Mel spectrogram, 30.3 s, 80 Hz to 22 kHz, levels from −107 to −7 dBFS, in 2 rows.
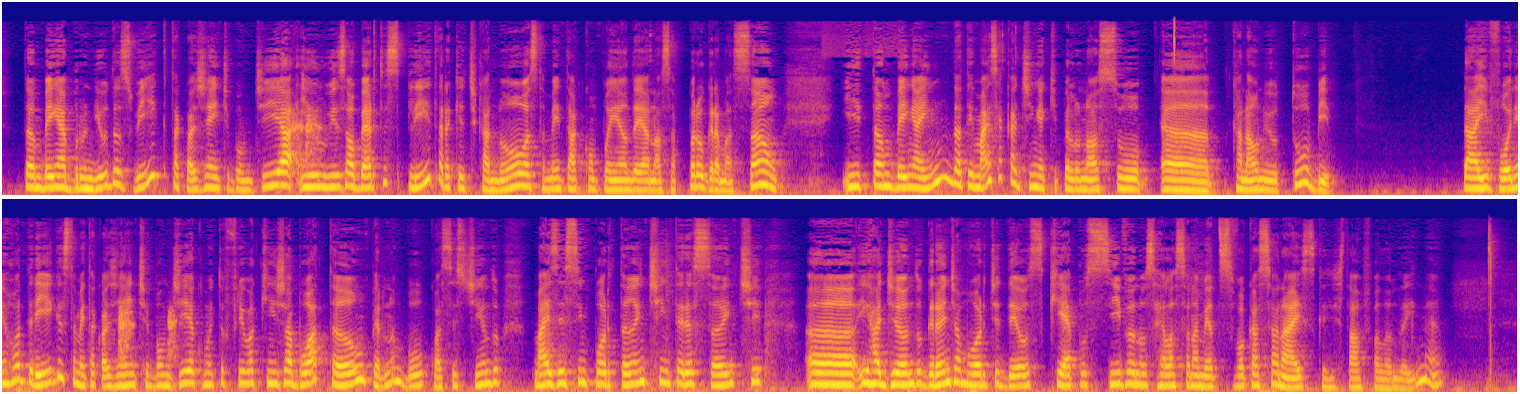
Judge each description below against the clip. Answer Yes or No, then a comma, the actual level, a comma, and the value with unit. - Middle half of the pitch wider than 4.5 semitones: No, average, 3.8 semitones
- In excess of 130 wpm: Yes, average, 160 wpm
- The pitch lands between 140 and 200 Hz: Yes, high, 190 Hz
